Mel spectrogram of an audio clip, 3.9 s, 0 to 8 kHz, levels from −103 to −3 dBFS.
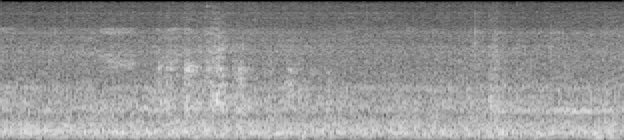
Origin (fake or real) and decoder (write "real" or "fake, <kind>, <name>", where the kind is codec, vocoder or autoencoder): fake, vocoder, Vocos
